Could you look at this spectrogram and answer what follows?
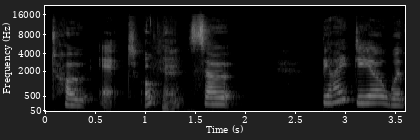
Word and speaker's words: Towit: here in Toronto called tow it yeah like how do you spell that t-o-w-i-t so toe it okay so the idea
